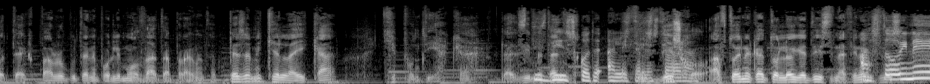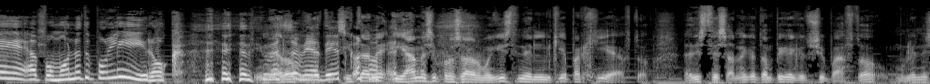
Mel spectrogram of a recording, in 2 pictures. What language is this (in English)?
Greek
